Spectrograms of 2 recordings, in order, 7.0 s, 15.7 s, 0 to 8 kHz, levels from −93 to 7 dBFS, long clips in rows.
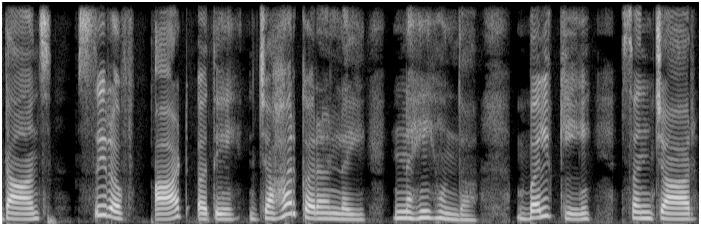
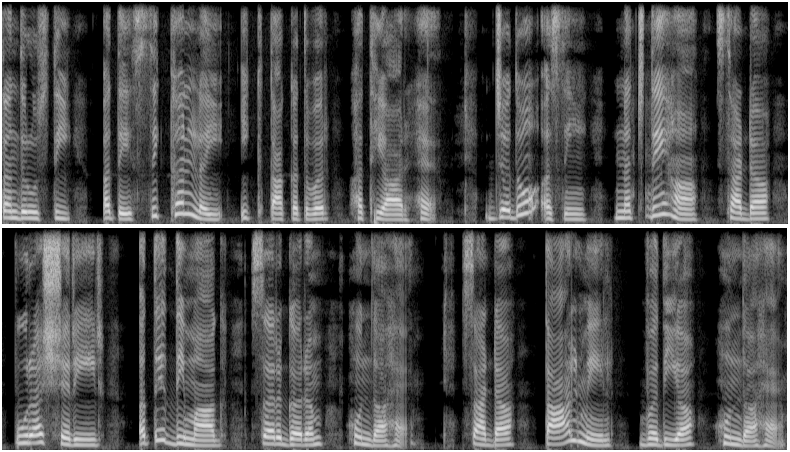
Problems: none marked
